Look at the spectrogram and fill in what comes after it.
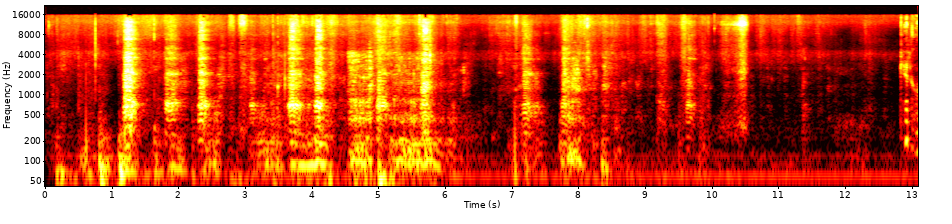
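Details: Luma the Samoyed chases Zuko the Keeshond around the yard over a hedgehog squeaky toy. Rapid grunting growls and panting fill the first eight seconds, then fade to quiet.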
